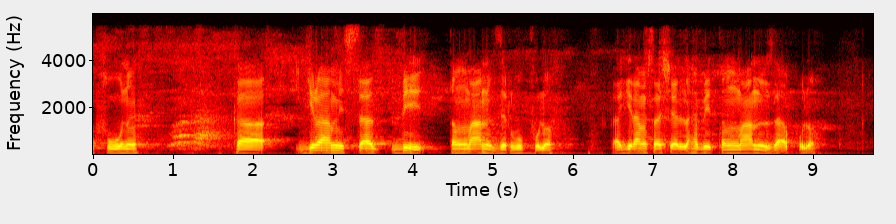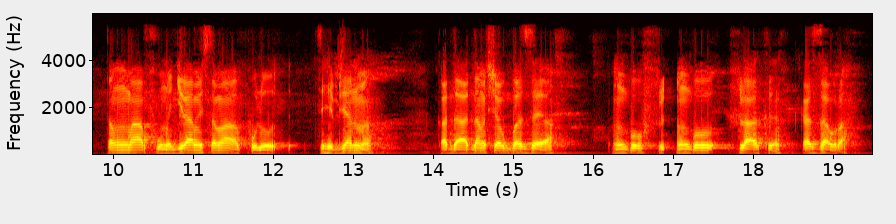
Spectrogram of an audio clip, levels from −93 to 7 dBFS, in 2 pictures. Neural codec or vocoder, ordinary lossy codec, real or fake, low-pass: none; AAC, 32 kbps; real; 5.4 kHz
